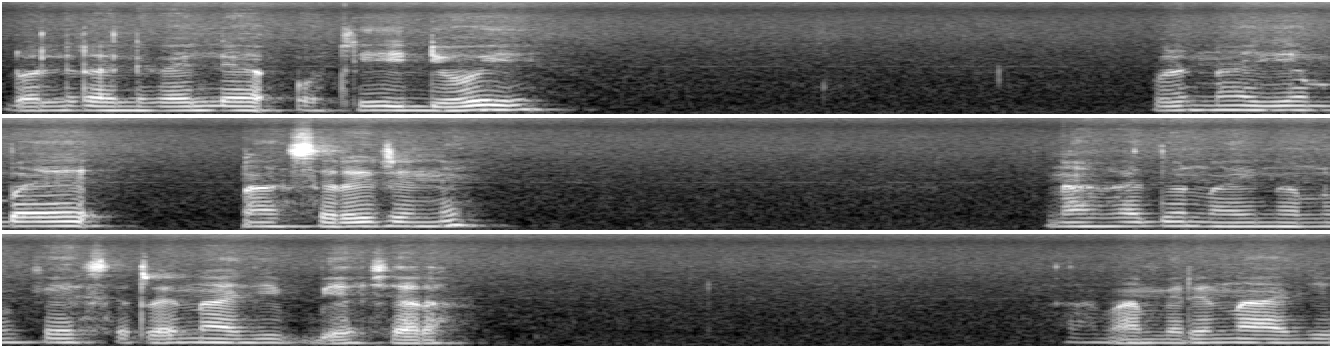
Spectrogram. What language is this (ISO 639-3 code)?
mas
